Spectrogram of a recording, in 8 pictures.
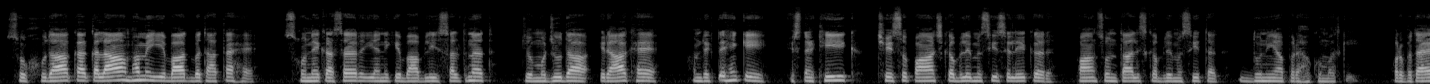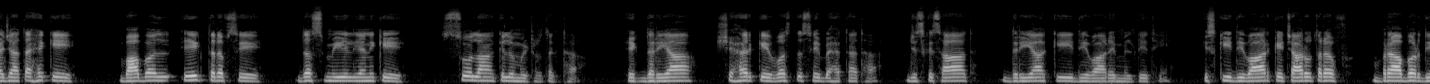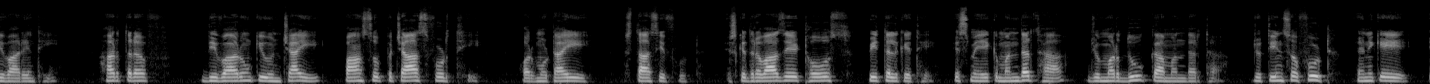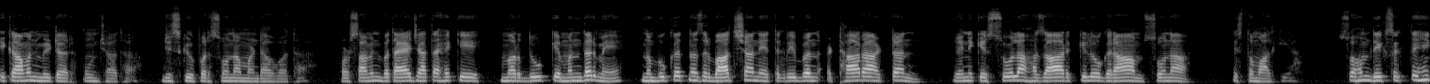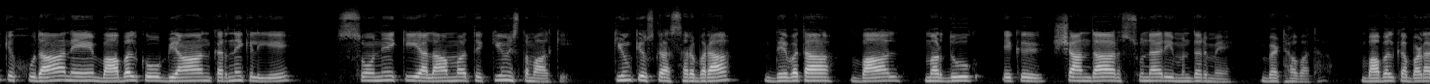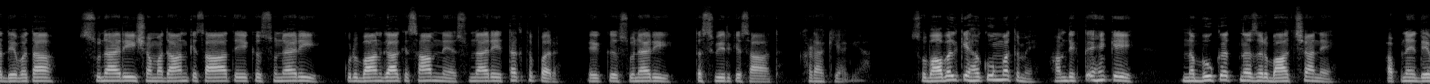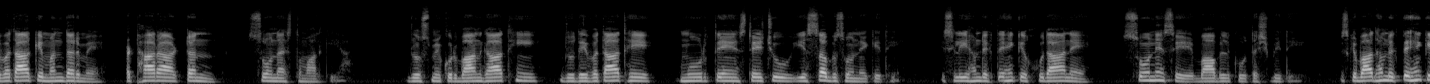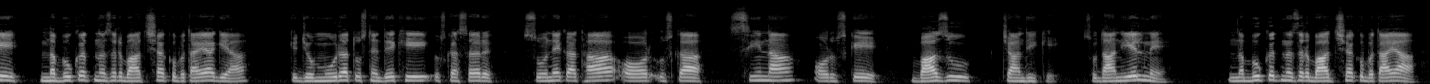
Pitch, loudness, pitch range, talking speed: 165 Hz, -24 LUFS, 155-175 Hz, 165 wpm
